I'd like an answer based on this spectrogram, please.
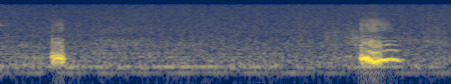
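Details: Domestic cat snoring in his sleep indoors, dreaming; two short squeaky, nasal breath sounds about three seconds apart, the second longer with a wavering tone, against a quiet room hum.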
